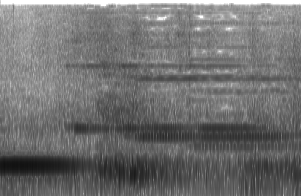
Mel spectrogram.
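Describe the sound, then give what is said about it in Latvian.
An electric bell sounds in a parliamentary chamber to call the session to order, a sustained bright ringing tone that is loudest at the start and carries on slightly softer for about three seconds. “lūdzu zvanu.”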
